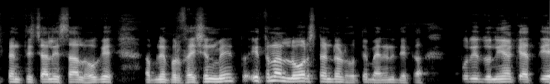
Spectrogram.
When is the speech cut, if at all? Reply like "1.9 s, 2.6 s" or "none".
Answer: 4.5 s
